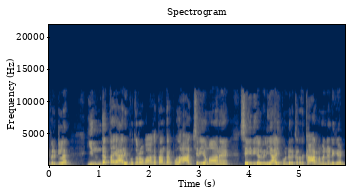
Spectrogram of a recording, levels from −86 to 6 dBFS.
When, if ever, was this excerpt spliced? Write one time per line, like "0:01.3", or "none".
none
